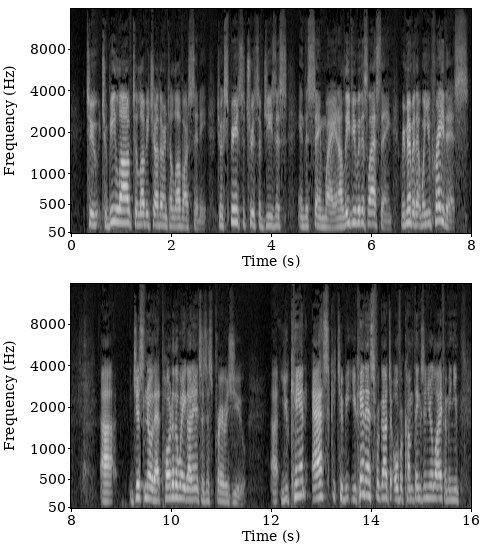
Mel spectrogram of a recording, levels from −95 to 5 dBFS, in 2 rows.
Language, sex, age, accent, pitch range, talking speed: English, male, 40-59, American, 140-190 Hz, 265 wpm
